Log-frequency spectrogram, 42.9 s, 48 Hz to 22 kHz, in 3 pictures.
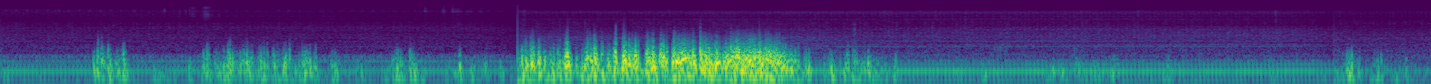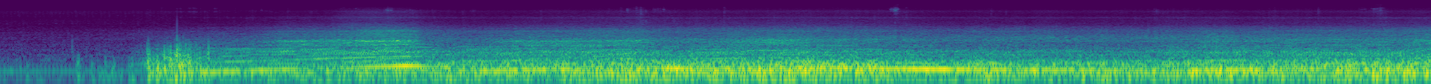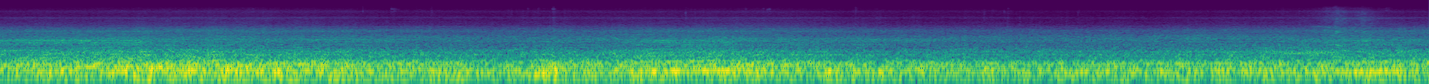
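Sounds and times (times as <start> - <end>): car engine revving: 4.0 - 42.9.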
